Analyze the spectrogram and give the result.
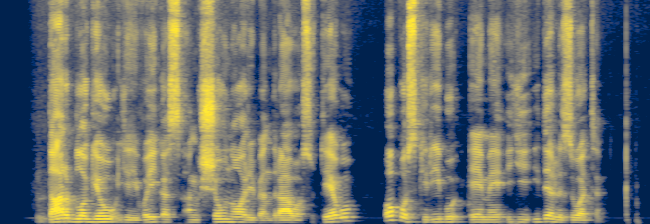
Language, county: Lithuanian, Kaunas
